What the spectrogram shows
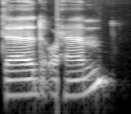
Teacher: They might say it with a more open sound, it might sound more like dead or hem.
